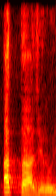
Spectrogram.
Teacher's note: You did not pronounce lam. Why you did not pronounce? Because it is sun letter.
